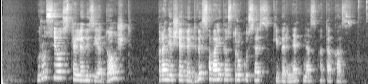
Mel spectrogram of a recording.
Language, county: Lithuanian, Kaunas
